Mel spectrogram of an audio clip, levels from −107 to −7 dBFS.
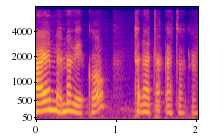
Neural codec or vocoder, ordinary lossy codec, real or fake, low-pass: codec, 44.1 kHz, 2.6 kbps, DAC; none; fake; 7.2 kHz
